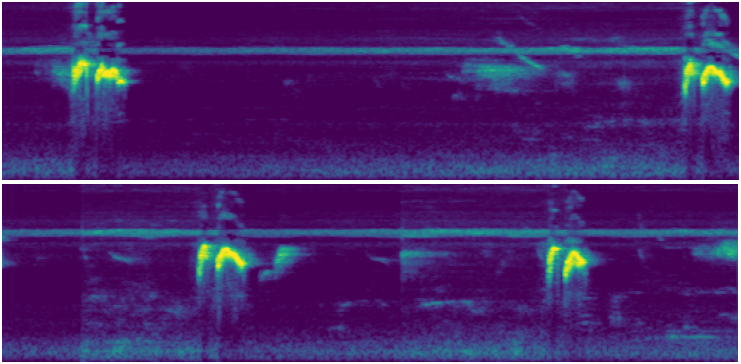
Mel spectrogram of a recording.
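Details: Female red-whiskered bulbul kept in a cage, calling to excite a male or to pair; short sharp whistled bursts repeated every two to three seconds, four in all, over a constant high electronic whine.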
